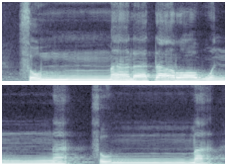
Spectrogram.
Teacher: tumma dibaca dengung gunah m bertasydid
